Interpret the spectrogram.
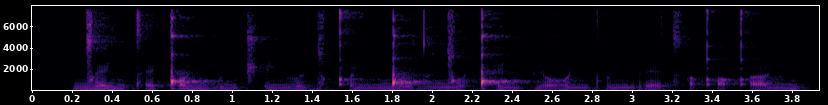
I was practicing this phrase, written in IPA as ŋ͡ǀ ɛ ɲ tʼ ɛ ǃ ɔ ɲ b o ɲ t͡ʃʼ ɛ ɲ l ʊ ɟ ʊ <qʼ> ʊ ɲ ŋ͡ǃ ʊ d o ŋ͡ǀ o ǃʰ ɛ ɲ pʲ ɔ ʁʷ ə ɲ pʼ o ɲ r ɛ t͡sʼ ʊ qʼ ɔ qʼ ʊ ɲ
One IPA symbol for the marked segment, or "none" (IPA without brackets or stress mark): qʼ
